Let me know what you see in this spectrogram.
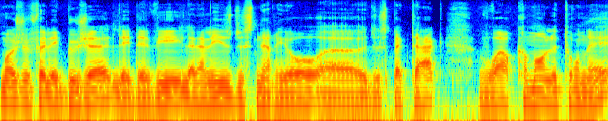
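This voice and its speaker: In an English accent, a man speaks fairly slowly with a very deep, low pitch and fairly even intonation. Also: very clean recording, silent background. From Montreal, Quebec. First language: English (speaking French). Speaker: film producer. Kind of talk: interview. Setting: studio.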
